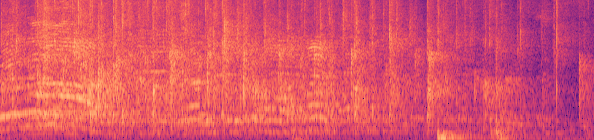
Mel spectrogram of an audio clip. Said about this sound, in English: Can you guys give a round of applause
